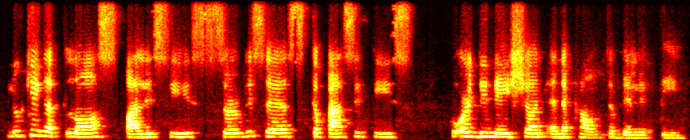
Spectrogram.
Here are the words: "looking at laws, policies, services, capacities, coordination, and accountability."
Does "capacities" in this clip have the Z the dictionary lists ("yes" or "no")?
no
